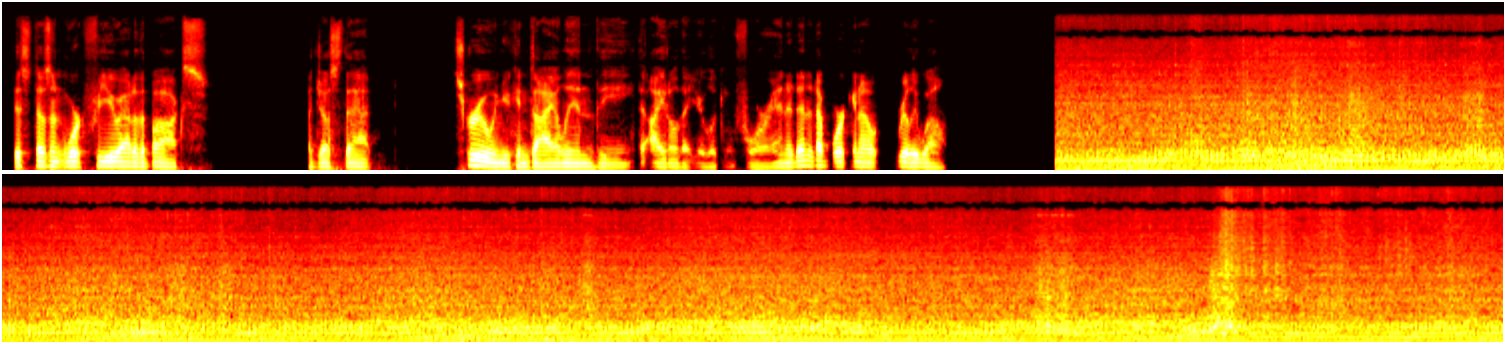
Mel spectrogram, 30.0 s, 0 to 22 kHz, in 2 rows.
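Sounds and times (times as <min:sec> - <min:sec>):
chipper shredder engine running: 0:10.6 - 0:30.0
branches being shredded: 0:25.3 - 0:30.0.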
